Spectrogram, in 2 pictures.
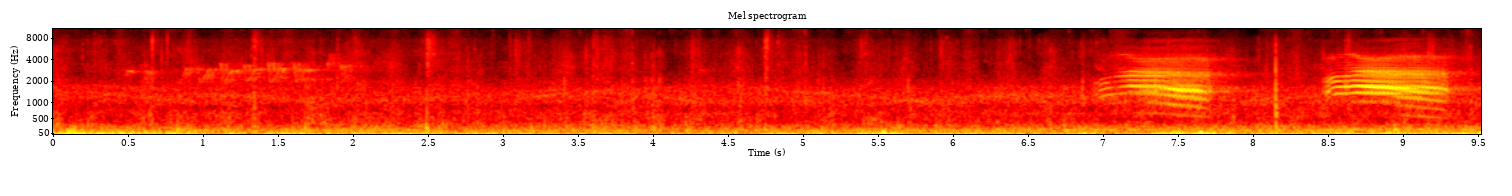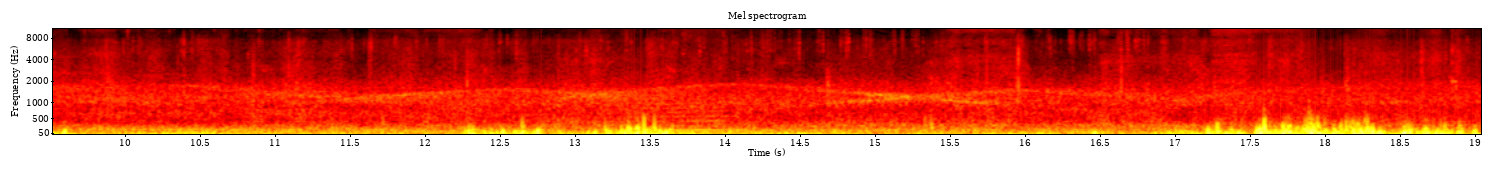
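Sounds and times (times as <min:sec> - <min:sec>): crow cawing: 0:06.9 - 0:09.7.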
